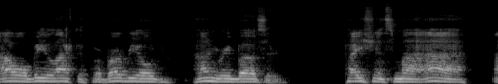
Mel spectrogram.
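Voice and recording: Reading aloud in a natural voice, with fairly even intonation over a quiet background.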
